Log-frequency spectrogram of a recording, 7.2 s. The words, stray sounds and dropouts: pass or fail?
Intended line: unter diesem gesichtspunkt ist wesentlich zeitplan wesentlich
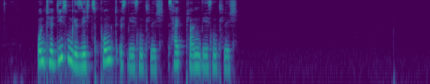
pass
